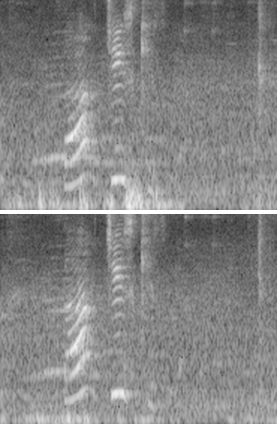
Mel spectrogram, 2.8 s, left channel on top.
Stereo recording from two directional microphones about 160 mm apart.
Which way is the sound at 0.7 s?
25° left (ahead or behind).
